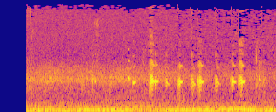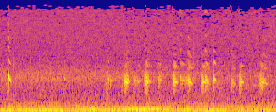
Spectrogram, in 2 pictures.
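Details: Toads calling together: many short, nasal, mid-pitched notes overlapping and repeating irregularly across the whole stretch, over a steady low rumble of background noise.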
